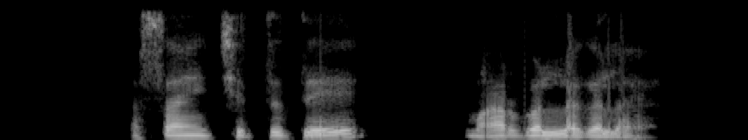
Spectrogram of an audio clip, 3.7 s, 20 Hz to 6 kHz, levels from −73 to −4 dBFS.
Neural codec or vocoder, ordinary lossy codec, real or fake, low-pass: vocoder, 24 kHz, 100 mel bands, Vocos; Opus, 64 kbps; fake; 5.4 kHz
